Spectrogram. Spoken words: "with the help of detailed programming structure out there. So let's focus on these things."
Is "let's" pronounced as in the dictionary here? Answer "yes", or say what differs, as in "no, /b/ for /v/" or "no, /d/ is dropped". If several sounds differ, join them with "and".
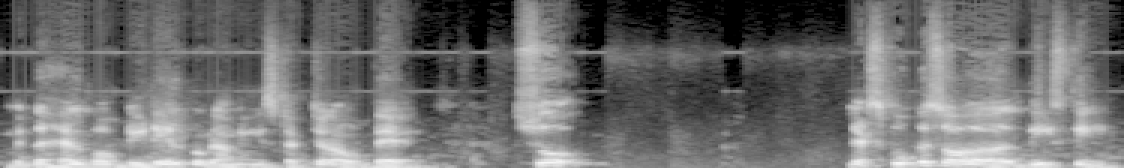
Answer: yes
